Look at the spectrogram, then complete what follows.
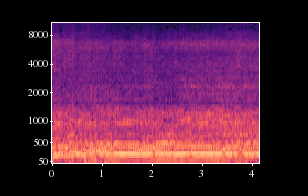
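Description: Dirt bike engine running at fairly steady revs under way, its pitch wavering slightly with small throttle changes, heard close-up from the bike.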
